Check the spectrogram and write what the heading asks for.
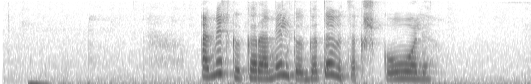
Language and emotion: Russian, positive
